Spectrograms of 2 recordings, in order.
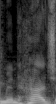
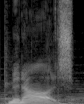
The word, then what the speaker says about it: Minhaj: by his wrong name she kept pronouncing minhaj as minaj and truthfully no one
